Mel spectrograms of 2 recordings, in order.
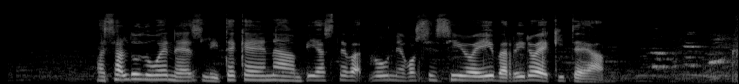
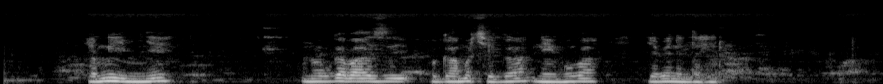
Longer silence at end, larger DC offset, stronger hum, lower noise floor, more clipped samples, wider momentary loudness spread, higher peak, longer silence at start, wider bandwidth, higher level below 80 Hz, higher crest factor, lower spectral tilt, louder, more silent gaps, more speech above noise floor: second, 0 s vs 0.25 s; neither; neither; first, -61 dBFS vs -56 dBFS; neither; about the same, 16 LU vs 14 LU; about the same, -8 dBFS vs -8 dBFS; first, 0.95 s vs 0.1 s; about the same, 11.5 kHz vs 11.5 kHz; second, -84 dBFS vs -54 dBFS; about the same, 20 dB vs 16 dB; second, -4 dB/octave vs -8.5 dB/octave; second, -28 LUFS vs -23 LUFS; neither; about the same, 33 dB vs 34 dB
